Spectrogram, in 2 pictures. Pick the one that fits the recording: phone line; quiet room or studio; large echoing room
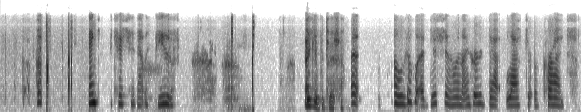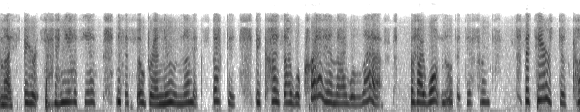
phone line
